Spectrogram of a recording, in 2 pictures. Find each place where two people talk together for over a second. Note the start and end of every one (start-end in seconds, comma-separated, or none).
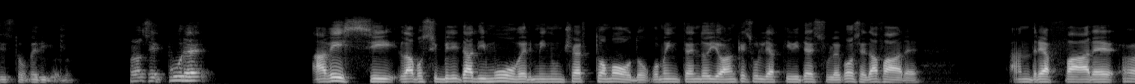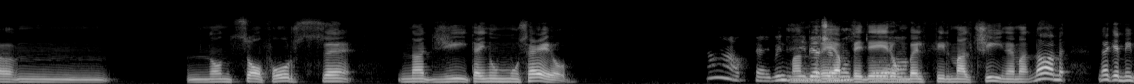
19.2-20.5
